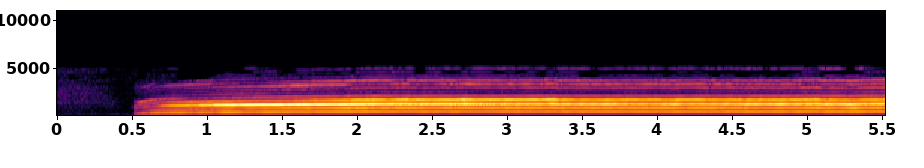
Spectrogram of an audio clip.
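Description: A loud tornado siren kicks in abruptly and rises into a steady, sustained wail that holds for several seconds with no voices present.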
